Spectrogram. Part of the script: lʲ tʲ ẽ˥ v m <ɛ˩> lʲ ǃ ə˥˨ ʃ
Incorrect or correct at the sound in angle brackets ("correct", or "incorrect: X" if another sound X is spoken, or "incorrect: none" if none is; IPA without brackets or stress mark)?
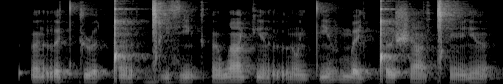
correct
